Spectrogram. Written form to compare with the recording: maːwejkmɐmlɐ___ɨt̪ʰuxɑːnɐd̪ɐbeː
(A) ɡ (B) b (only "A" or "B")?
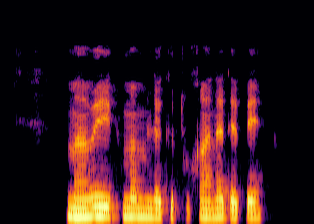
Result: A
